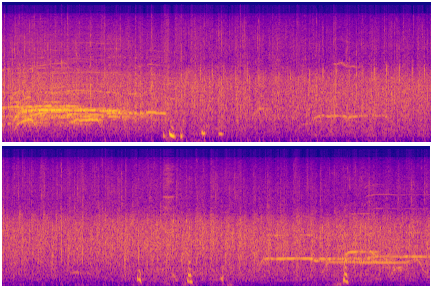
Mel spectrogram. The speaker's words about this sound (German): Und jetzt möchte ich nochmal einen richtig fetten Applaus für Mohammed Amjahid hören.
